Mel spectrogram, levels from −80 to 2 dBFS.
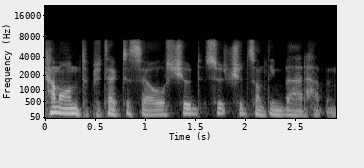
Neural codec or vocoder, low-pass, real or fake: codec, 16 kHz, about 1 kbps, DyCAST, with the encoder's durations; 7.2 kHz; fake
